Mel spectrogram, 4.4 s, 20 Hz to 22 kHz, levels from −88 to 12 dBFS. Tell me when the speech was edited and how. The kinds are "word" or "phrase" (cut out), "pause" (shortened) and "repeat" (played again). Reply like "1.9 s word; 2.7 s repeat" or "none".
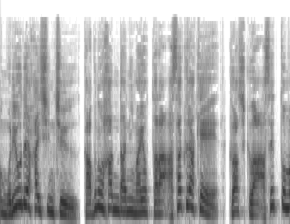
1.2 s pause; 3.4 s pause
